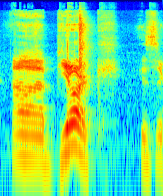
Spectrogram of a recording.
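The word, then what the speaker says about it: Björk: all right everybody's in rhymes with dork uh bjork is the correct answer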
